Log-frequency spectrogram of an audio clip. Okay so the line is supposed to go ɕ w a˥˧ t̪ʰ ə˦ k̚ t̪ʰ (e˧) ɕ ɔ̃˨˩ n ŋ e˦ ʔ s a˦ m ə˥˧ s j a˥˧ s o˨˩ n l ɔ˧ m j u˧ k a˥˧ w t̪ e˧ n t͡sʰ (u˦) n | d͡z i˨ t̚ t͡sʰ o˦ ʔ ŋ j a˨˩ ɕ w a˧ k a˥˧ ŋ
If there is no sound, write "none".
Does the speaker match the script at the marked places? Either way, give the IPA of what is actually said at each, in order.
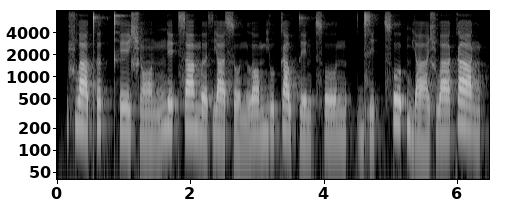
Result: e˧, o˦

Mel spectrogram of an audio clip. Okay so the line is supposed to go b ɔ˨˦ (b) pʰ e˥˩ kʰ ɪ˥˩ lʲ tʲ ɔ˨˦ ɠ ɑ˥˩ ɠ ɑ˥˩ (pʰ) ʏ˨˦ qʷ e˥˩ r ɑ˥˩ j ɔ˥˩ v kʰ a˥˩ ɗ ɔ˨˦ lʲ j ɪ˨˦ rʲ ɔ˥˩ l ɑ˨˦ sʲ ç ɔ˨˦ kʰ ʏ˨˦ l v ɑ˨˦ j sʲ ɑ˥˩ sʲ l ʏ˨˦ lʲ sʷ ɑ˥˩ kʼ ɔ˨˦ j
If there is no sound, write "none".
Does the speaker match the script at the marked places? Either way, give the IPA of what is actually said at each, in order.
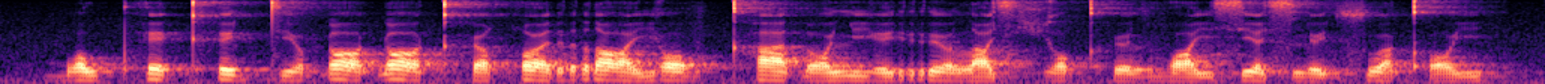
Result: w, kʰ

